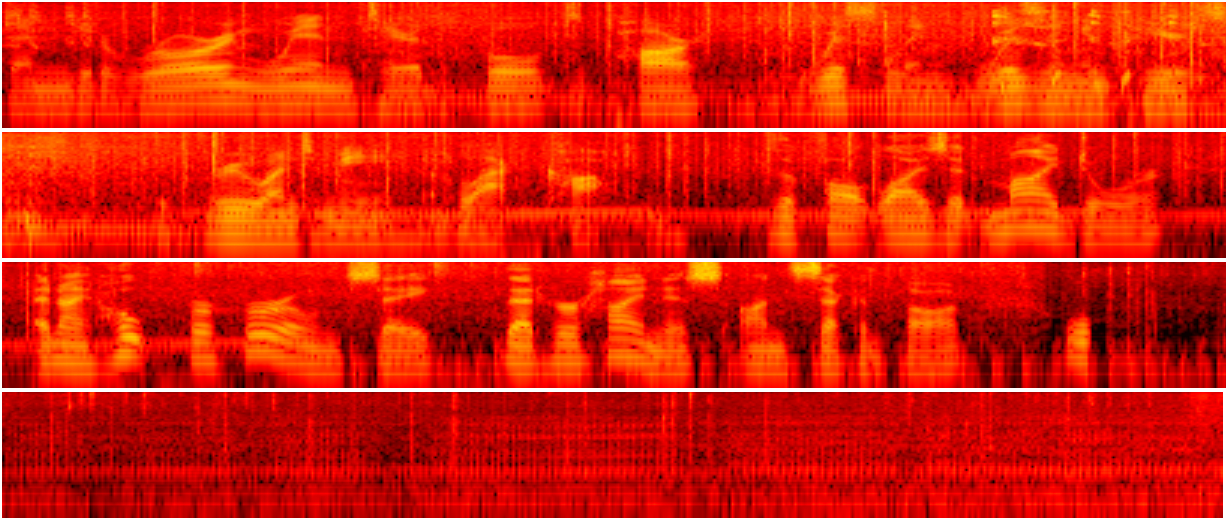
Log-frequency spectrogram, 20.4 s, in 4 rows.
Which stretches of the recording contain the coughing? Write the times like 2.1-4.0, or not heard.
3.5-5.4.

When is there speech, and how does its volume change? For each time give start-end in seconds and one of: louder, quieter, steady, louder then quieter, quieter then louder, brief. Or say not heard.
0.0-14.8 steady.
